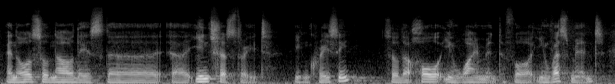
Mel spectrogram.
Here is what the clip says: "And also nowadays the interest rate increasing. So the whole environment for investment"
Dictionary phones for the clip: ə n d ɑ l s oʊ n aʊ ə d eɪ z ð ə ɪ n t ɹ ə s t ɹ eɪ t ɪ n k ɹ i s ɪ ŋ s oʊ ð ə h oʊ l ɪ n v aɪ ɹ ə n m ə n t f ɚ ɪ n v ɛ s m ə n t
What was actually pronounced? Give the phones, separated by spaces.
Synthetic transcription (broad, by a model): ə n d ɑ l s oʊ n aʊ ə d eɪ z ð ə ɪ n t ɹ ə s t ɹ eɪ t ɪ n k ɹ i s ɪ ŋ s oʊ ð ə h oʊ l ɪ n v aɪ ə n m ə n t f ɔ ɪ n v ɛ s m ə n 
